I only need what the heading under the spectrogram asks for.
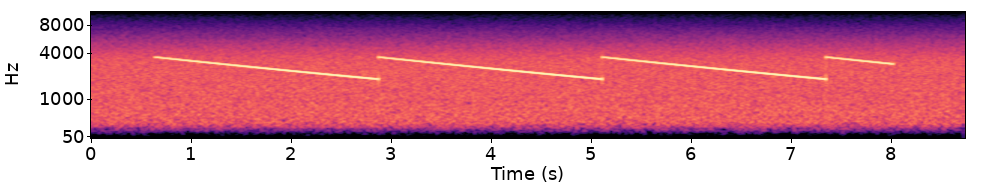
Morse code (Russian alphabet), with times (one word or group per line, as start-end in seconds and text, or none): none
